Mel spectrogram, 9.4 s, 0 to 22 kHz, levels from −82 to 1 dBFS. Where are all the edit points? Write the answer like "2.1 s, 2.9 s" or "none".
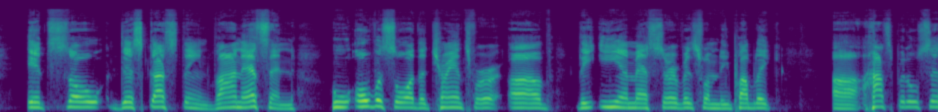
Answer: none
